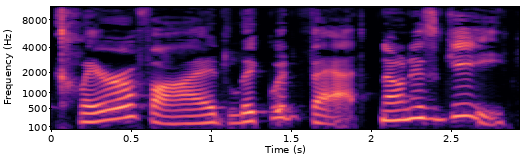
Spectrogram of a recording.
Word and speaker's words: ghee: Spelled G-H-E-E, pronounced ghee.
